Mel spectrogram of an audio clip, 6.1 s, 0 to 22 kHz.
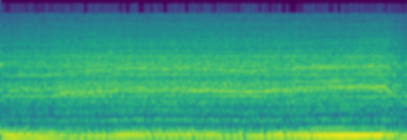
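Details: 2018 Honda Crosstourer at 1000 km idling and revving slightly, with a dull, fairly regular knock under the exhaust note.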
